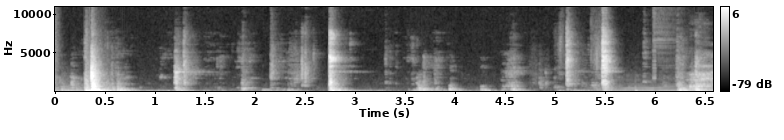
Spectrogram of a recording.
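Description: A series of about five sharp knocks and clunks with quieter clatter between, the loudest about half a second in: a MIDI keyboard and its X-style keyboard stand being handled and set in place.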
